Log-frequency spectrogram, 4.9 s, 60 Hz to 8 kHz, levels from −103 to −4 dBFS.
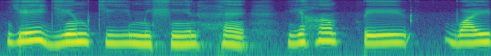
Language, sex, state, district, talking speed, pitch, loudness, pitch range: Hindi, female, Punjab, Fazilka, 110 wpm, 190 Hz, -16 LUFS, 180-210 Hz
